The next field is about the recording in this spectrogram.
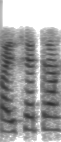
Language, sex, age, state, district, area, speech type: Malayalam, female, 18-30, Kerala, Kasaragod, rural, conversation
